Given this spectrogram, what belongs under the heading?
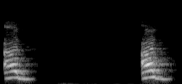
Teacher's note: When I say ad, the top side of the tip of the tongue touches the gum of the two upper incisors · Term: Del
